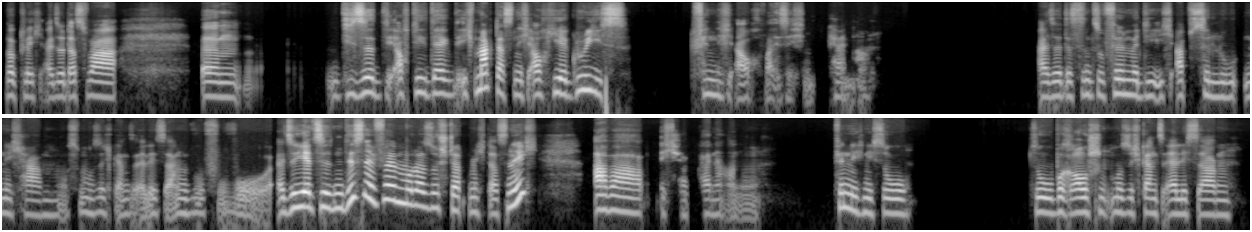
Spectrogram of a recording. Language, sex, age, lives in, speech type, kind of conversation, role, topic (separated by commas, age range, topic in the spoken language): German, female, 30-34, Germany, conversation, unstructured, none, Was macht für dich einen guten Film aus?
